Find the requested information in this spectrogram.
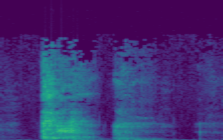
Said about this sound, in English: So, um, hang on a second. I got to hit the cough button.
